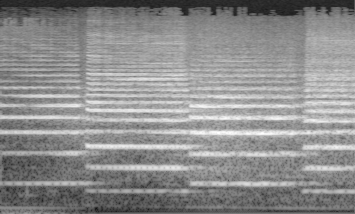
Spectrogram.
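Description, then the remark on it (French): An emergency vehicle siren wails in a steady two-tone pattern, alternating between a lower and a higher pitch every second or so, loud and continuous with no voices. “Malgré la rapidité de leur intervention, les secours n'ont pas pu sauver Eurydice, mortellement mordu au pied par ce terrible serpent.”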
